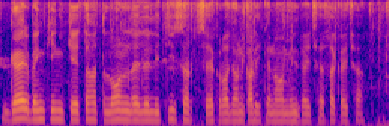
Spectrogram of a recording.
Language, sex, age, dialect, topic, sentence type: Maithili, male, 41-45, Angika, banking, question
